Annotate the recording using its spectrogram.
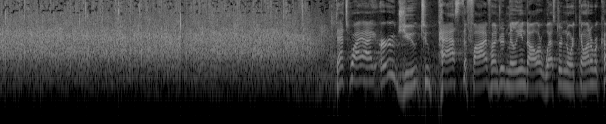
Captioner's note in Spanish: aplausos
